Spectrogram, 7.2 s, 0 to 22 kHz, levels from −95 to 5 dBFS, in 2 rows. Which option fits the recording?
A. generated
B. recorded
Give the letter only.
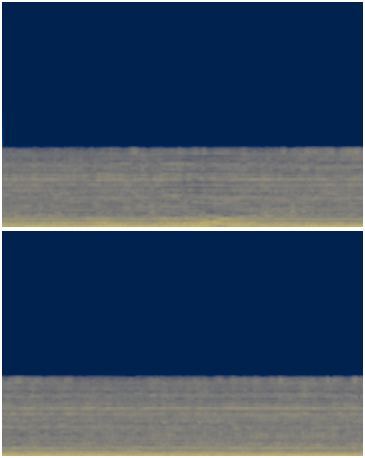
A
